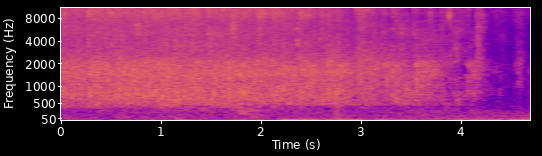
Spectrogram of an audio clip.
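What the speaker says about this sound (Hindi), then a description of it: "बहुत जोरदार ताली बजा के स्वागत करें।" An audience in a large hall claps loudly and steadily to welcome the Chief Justice of India, a dense wash of applause that holds for several seconds and then thins out near the end.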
